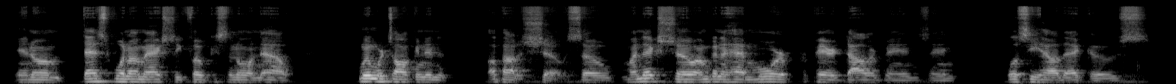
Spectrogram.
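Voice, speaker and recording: At a moderate pace and medium pitch, a man speaks with a Southern Louisiana accent in a monotone, flat intonation. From Louisiana, Covington. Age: 30s. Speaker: sports card collector. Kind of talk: interview.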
